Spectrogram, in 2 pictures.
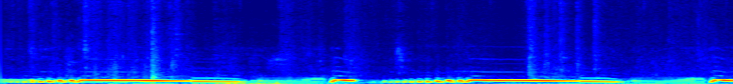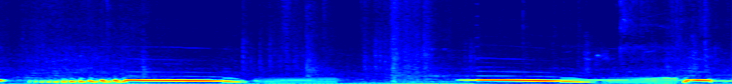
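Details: Puter dove kept as a pet, cooing in pelung style: drawn-out level notes falling into buzzy lower tones, separated by short upward hoots, about four phrases across the stretch, with a faint low rumble behind.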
